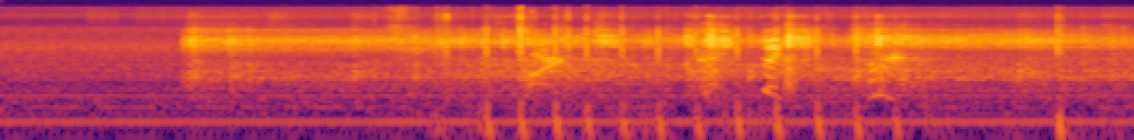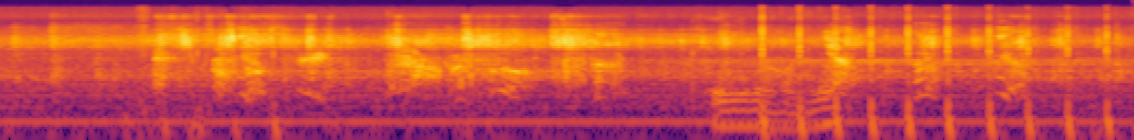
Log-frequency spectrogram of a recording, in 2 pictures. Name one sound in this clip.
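Game fighters grunt and shout as they strike.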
